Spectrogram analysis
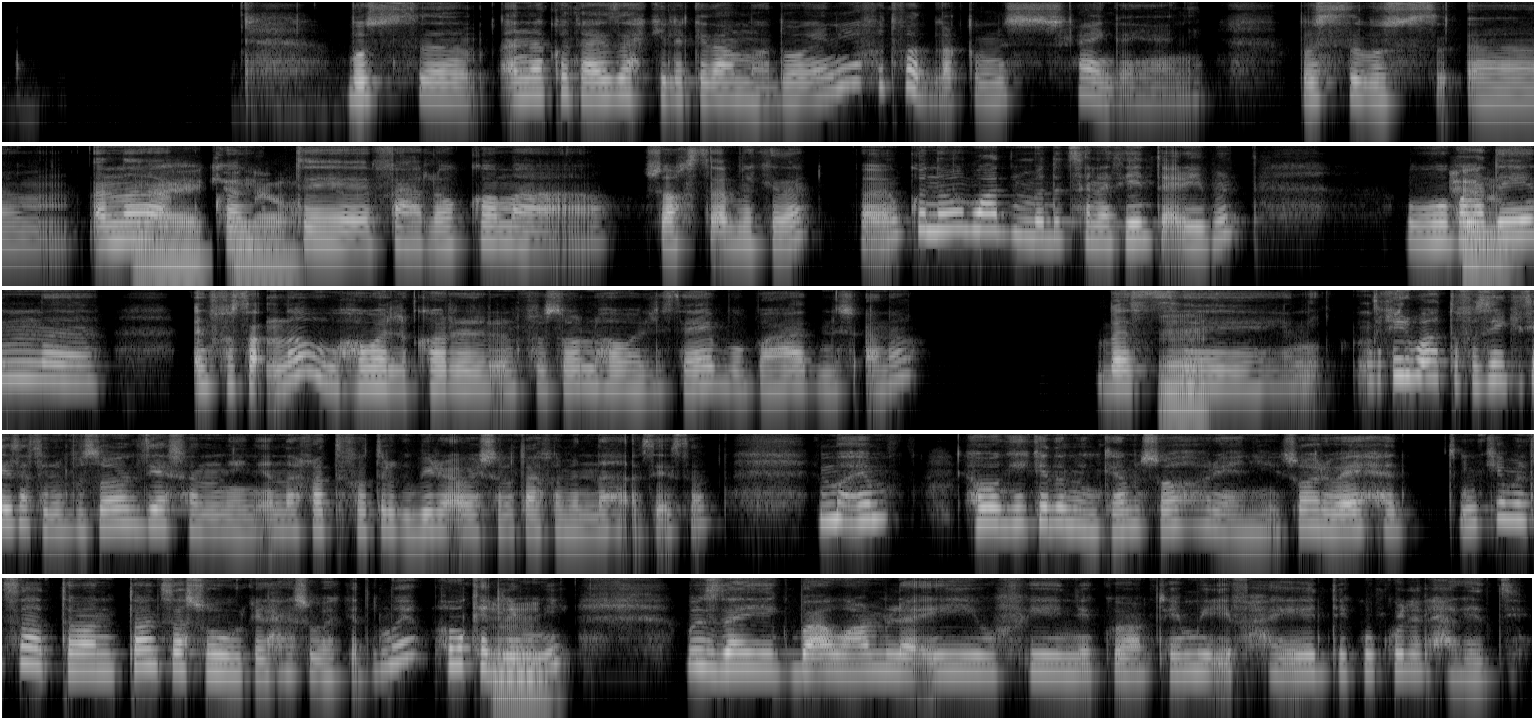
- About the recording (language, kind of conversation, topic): Arabic, advice, إزاي أتعامل مع الوجع اللي بحسه لما أشوف شريكي/شريكتي السابق/السابقة مع حد جديد؟
- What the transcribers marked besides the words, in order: tapping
